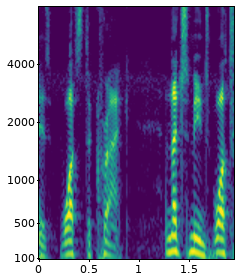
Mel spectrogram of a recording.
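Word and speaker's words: craic: Or you can use it to describe somebody, but we don't spell it C-R-A-C-K. Crack is in Ireland. C-R-A-C-K. C-R-A-C-K is not how crack. C-R-A-C-Gray? It's not how we spell Irish crack. Irish crack is spelled C-R-A-I-C.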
